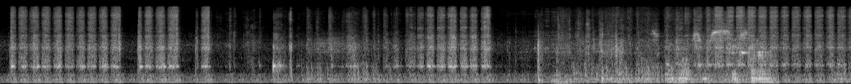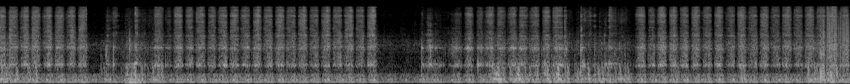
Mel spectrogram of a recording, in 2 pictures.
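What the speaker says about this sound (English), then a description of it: "I'm just very lightly sanding this." Sandpaper lightly rubs over a vinyl model kit figure, a soft, steady rasping scrape that continues throughout at close range with little pressure.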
